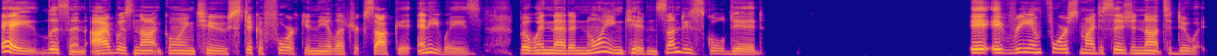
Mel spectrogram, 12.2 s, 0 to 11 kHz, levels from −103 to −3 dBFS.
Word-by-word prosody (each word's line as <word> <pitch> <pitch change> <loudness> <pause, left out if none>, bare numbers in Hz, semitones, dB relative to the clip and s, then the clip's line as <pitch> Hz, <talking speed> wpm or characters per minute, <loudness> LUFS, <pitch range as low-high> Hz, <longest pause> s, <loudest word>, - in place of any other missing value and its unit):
Hey, 160 - +7
listen, 195 -10 -3
I 180 +1 +8
was 185 -3 -5
not 165 -1 -1
going 165 -2 -5
to 155 -4 -2
stick 185 +5 +1
a 160 - -8
fork 170 -2 -7
in 155 - -5
the 150 0 -4
electric 155 +1 -7
socket 140 0 +1
anyways, 135 - -2 0.4
but 180 -1 +1
when 180 +1 -2
that 165 -1 +3
annoying 180 +4 -2
kid 160 -6 -3
in 145 - -9
Sunday 220 - -1
school 160 -3 -7
did 145 -1 -4 2.1
it 210 0 +9
it 205 -1 +6
reinforced 220 +1 -2
my 185 -2 0
decision 175 -1 -2
not 165 -5 +1
to 180 - -5
do 160 -3 -8
it. - - -21
170 Hz, 165 wpm, -24 LUFS, 155-195 Hz, 2.1 s, it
